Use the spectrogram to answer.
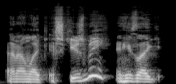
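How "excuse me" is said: shocked high-pitched disbelief; a sudden, much higher startled question; surprised. Retold or imitated. Cop says he knows them.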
